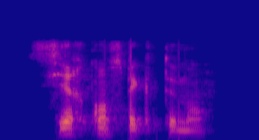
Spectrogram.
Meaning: circumspectly, cautiously, prudently
- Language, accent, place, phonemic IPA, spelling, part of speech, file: French, France, Lyon, /siʁ.kɔ̃s.pɛk.tə.mɑ̃/, circonspectement, adverb, LL-Q150 (fra)-circonspectement.wav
